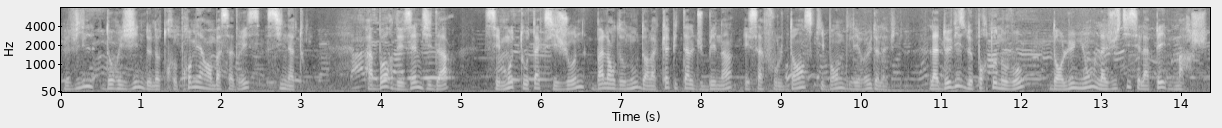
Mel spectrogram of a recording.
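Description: A man's voice: mid-range voice, lively intonation, normal speed, over music. A man hosting a French radio talk show, friendly, guiding his guests and reading scripted travel narration.

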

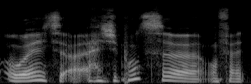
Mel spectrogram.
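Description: A man's voice: fairly high pitch, animated, slow. Man speaking French. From Australia. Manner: short agreeing replies. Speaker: guest. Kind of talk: casual chat.

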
